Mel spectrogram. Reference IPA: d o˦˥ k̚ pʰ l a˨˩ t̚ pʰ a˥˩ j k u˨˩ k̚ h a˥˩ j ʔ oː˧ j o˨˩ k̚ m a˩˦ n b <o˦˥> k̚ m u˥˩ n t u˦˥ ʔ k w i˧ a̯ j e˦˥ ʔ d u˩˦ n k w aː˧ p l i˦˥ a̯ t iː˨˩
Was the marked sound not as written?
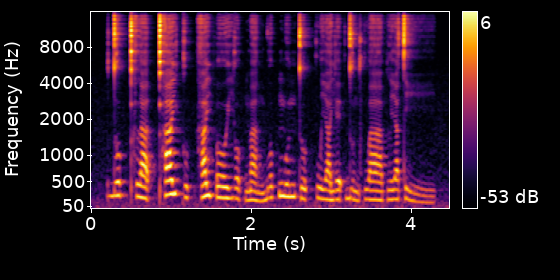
no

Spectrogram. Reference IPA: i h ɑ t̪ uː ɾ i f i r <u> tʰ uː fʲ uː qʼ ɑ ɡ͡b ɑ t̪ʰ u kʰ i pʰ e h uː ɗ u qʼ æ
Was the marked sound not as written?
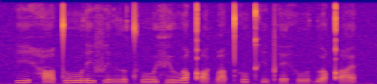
no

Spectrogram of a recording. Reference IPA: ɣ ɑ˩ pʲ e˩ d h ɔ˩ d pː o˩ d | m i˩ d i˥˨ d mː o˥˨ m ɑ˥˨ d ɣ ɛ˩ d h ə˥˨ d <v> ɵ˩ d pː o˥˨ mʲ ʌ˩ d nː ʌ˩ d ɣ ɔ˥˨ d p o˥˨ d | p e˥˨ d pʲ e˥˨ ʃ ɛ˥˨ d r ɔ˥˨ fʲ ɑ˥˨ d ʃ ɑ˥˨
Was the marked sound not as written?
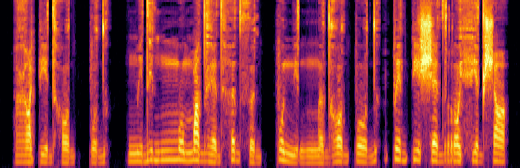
yes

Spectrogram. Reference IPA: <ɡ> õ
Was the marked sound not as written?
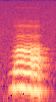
yes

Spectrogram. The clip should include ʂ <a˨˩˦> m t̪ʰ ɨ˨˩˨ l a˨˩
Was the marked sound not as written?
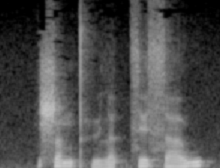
yes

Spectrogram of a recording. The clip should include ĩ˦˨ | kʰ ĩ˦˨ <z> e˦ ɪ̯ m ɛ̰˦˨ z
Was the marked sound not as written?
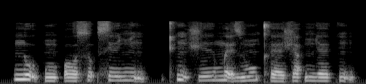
yes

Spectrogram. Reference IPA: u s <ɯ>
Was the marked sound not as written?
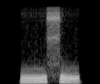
yes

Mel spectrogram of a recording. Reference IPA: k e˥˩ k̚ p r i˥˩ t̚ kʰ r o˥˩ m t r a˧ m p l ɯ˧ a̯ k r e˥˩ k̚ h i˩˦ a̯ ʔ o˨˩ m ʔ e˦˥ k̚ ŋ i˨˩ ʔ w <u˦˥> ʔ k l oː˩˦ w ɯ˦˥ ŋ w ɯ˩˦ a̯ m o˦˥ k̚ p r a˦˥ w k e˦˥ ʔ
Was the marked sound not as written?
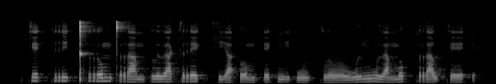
yes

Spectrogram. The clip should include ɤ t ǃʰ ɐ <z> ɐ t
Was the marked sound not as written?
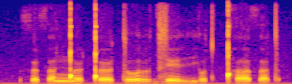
yes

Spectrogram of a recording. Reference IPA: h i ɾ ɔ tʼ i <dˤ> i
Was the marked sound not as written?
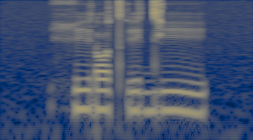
yes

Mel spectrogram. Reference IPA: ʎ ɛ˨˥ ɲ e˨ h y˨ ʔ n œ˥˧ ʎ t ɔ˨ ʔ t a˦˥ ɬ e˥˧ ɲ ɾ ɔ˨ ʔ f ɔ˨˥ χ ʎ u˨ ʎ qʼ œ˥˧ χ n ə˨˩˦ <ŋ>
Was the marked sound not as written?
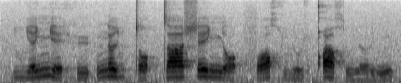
yes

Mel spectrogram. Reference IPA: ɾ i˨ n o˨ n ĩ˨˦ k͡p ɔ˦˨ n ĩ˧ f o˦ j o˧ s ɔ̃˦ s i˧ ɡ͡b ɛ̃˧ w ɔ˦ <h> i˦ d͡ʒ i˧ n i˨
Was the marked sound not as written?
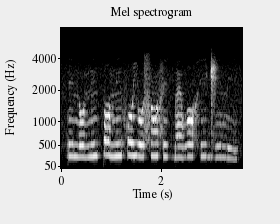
no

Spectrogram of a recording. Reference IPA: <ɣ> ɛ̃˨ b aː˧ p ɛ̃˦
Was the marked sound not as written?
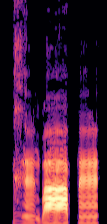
no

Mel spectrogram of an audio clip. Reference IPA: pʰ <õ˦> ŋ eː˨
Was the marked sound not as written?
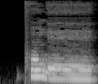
no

